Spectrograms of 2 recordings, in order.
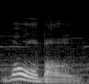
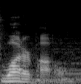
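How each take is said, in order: First: It is said in a Cockney accent, t's dropped. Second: It is said in the speaker's normal accent.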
